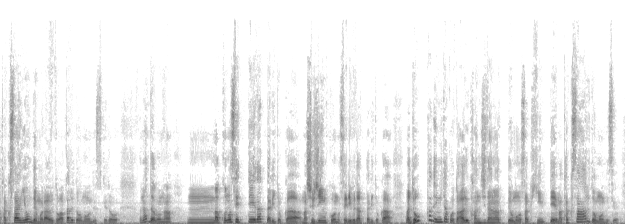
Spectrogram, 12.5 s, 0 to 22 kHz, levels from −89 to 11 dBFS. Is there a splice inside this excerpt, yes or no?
no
